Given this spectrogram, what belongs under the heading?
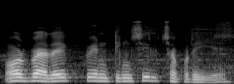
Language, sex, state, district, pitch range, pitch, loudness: Hindi, male, Uttar Pradesh, Shamli, 145-165 Hz, 155 Hz, -19 LUFS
